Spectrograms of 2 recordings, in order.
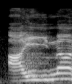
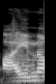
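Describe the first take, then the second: First: आईना said slowly as "aa-ee-naa"; long ई. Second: आईना said as "aay-naa"; short glide. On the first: Teacher showing the mistake, आईना with drawn-out ee. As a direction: stretch the ee in आईना, higher. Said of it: "आईना नहीं होता". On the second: Teacher correcting, आईना shortened to "aay-naa". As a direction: glide through आईना without long ee. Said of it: "आईना होता है". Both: Shown as a demonstration.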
